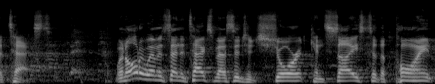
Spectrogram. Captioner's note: audience laughing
